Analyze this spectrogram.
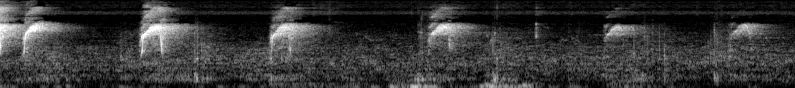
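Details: A great spotted woodpecker met at an entrance gave itself away by its calls. Sharp, high "kik" notes ring out roughly once a second, six times in all, over a quiet background.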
